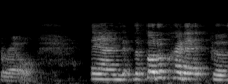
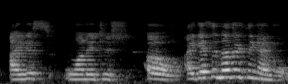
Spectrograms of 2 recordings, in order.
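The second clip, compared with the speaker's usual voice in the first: normal talking voice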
